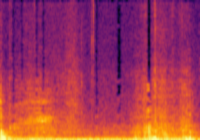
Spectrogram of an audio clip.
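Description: Faint, steady low hum with a short click at the very start: room tone between bouts of speech.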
